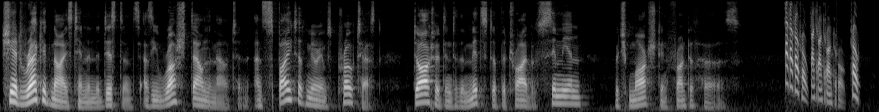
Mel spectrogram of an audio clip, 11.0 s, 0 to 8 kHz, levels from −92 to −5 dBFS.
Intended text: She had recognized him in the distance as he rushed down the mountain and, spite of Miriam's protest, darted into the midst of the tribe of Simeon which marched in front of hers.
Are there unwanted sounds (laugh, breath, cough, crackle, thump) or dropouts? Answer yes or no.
yes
